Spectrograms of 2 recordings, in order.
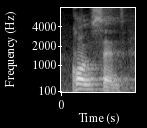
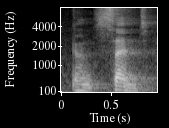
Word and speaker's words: consent: The stress is not on the first syllable.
